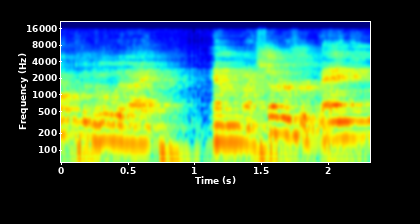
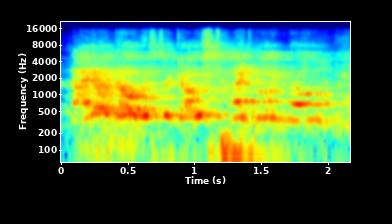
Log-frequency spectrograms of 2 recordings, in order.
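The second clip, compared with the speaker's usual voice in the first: very high, loud panicked cry; terrified wail; 12 semitones higher, 8 dB louder than usual. Retold or imitated. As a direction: cry out in fright to a ghost. Terrified answer to the ghost.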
